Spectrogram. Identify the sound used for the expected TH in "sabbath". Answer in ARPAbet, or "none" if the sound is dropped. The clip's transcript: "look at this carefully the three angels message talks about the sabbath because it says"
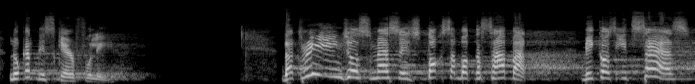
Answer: T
